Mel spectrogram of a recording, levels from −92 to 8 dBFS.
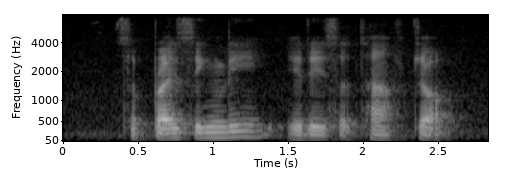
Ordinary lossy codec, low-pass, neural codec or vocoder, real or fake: none; 7.2 kHz; none; real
